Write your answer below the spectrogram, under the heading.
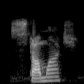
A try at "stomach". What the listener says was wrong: Oh, well, no, it's stomach with a K sound. Yeah, even though it has CH, we pronounce it with a K, okay?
